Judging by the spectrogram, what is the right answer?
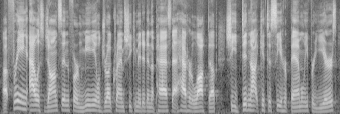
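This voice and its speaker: A man's voice: mid-range voice, a little fast, a bit bright. A man in a panel debate, making his argument point by point. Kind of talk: debate discussion.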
